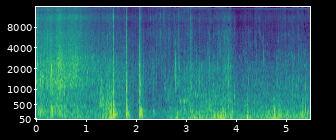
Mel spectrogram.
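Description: Splash of a sea kayak capsizing, then three quick sharp knocks on the upturned hull from underneath, about a quarter second apart: the capsized paddler's signal asking for a bow rescue. Water slops around the boats afterwards.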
